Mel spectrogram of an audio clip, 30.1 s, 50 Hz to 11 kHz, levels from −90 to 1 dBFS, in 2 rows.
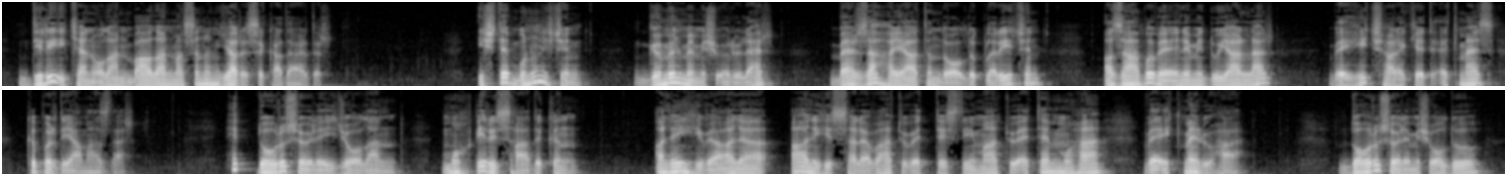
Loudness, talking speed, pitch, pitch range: -21 LUFS, 85 wpm, 110 Hz, 95-125 Hz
